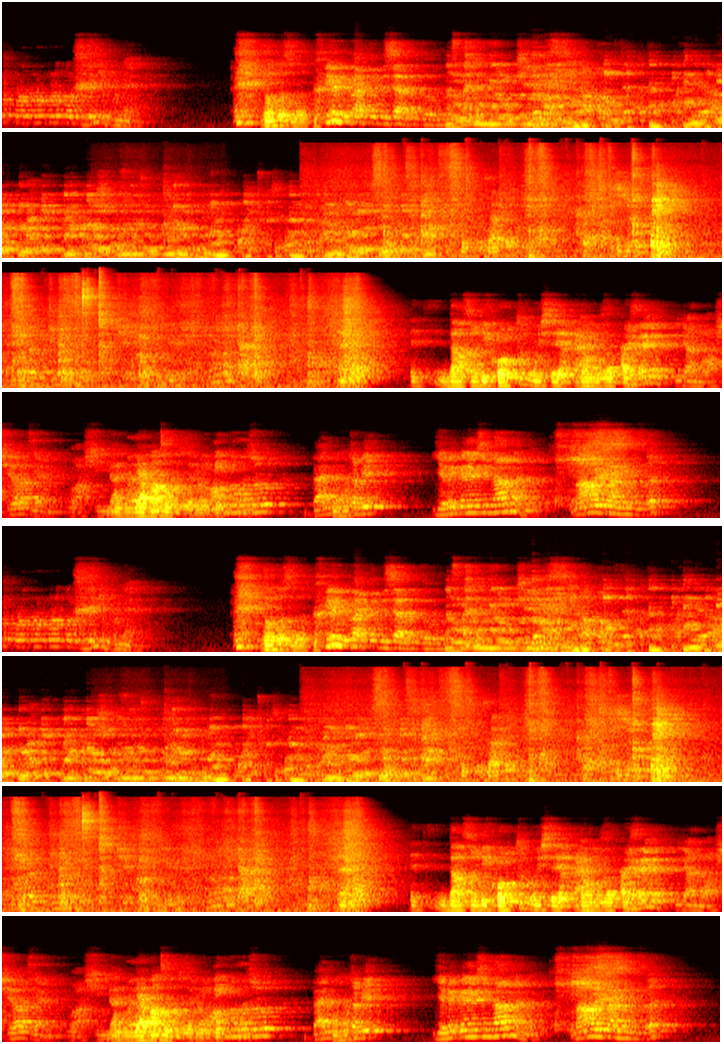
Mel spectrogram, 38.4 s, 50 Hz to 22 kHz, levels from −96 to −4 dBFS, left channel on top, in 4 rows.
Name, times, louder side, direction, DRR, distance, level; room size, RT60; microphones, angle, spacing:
voice 1, 0.0-1.8 3.0-3.5 4.3-22.8 26.8-27.1 27.5-30.6 31.0-32.6 32.9-33.8 34.5-35.9 36.4-37.5, right 1 dB, 15° left, -10 dB, 1.2 m, -37 dB
voice 2, 3.1-4.3 7.2-7.5 13.4-13.5 15.7-16.3 17.8-18.0 23.6-24.0 24.6-27.6 30.1-32.1 33.2-33.4 36.2-37.0, equal, 15° right, -7 dB, 0.3 m, -30 dB
Bass guitar, 5.9-15.5, right 1 dB, 65° right, 1.2 m, -35 dB
sound 1, 11.2-11.3 11.8-11.9 13.6-24.0, left 1 dB, 30° left, 1.4 m, -32 dB
3.5 x 2.5 x 3.3 m, 1.3 s
head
